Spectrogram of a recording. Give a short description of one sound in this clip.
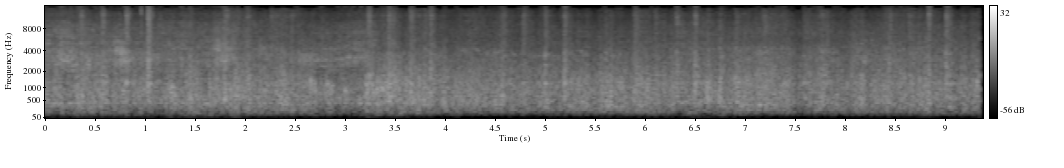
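Wheels click over rail joints.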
